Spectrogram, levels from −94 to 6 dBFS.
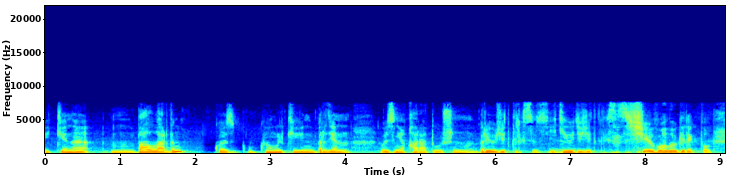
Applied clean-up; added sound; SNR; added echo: neural mask model Resemble Enhance denoiser.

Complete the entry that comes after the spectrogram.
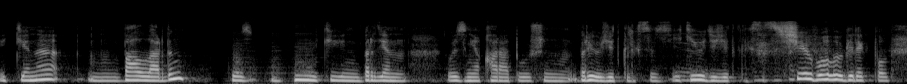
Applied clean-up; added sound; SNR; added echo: neural separator model SepFormer DNS4.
